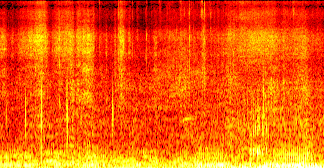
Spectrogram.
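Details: Mother cat with her kittens, purring softly: a quiet, continuous low rumble with a steady pulsing texture, broken by a few faint clicks and light rustling noises.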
